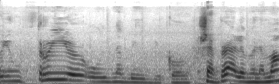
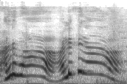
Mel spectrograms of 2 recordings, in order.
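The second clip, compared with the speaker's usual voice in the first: much higher, mock nagging voice; high put-on voice of an impatient nanny; imitating the scolding nanny; 12 semitones higher than usual. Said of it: "naririnig ko na na medyo".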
